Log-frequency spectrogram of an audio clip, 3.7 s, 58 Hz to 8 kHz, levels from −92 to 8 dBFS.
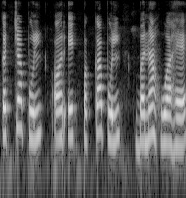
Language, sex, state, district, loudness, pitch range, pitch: Hindi, female, Himachal Pradesh, Shimla, -14 LUFS, 235-275 Hz, 250 Hz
